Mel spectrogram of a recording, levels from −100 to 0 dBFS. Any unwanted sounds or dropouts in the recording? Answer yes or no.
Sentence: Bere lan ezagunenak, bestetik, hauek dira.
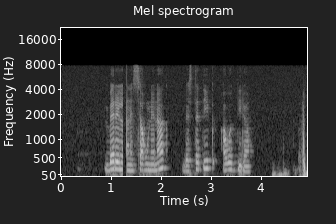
yes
